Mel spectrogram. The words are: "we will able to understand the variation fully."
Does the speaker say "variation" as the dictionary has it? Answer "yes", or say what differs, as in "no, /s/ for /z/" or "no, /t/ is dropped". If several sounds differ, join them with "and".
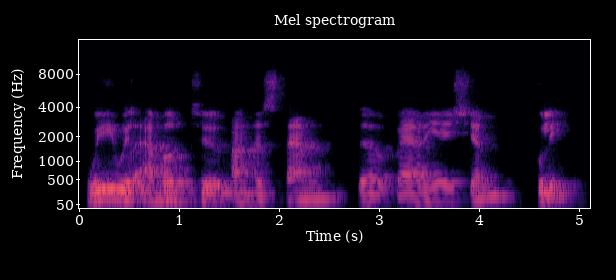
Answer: yes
